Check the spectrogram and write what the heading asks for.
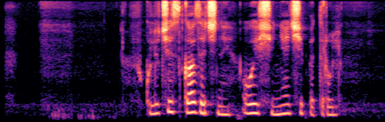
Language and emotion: Russian, neutral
